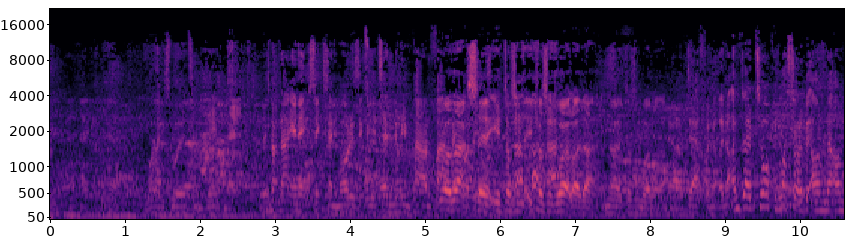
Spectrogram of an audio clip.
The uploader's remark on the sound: TURS at Download Festival 2022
